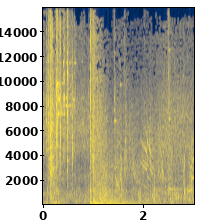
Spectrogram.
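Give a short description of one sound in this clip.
A loud explosion booms nearby.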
